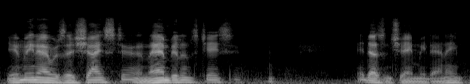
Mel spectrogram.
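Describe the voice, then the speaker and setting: Smooth self-made attorney, deep voice, urbane and unashamed, 1950s radio crime drama. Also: male voice, a little slow, slight background noise. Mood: suave, cynical.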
